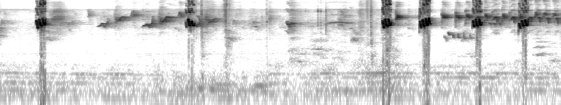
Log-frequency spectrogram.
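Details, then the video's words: Lesser green leafbird (cucak kinoy), a green bird that imitates other birds, giving sharp high chirps and short whistled slurs in scattered bursts, with quieter twittering notes in between. "Burung Cucak Kinoy!!!Masteran Pintar Menirukan Suara Burung lain"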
